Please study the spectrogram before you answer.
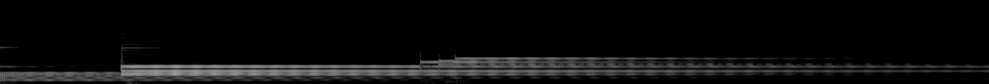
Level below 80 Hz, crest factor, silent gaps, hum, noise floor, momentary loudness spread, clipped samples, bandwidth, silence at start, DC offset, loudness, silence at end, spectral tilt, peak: -82 dBFS; 18 dB; none; none; -58 dBFS; 24 LU; under 0.1%; 4.8 kHz; 0 s; under 0.1%; -35 LUFS; 0 s; -6.5 dB/octave; -18 dBFS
